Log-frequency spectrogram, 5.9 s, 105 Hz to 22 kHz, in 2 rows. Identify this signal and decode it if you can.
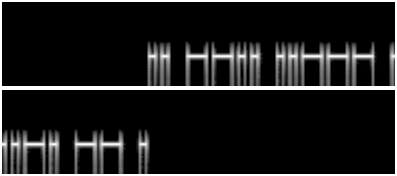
Morse code, heard as a keyed tone, about 25 wpm, 700 Hz. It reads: IZ2FME
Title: Call Signs Repeated 2x - 25wpm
